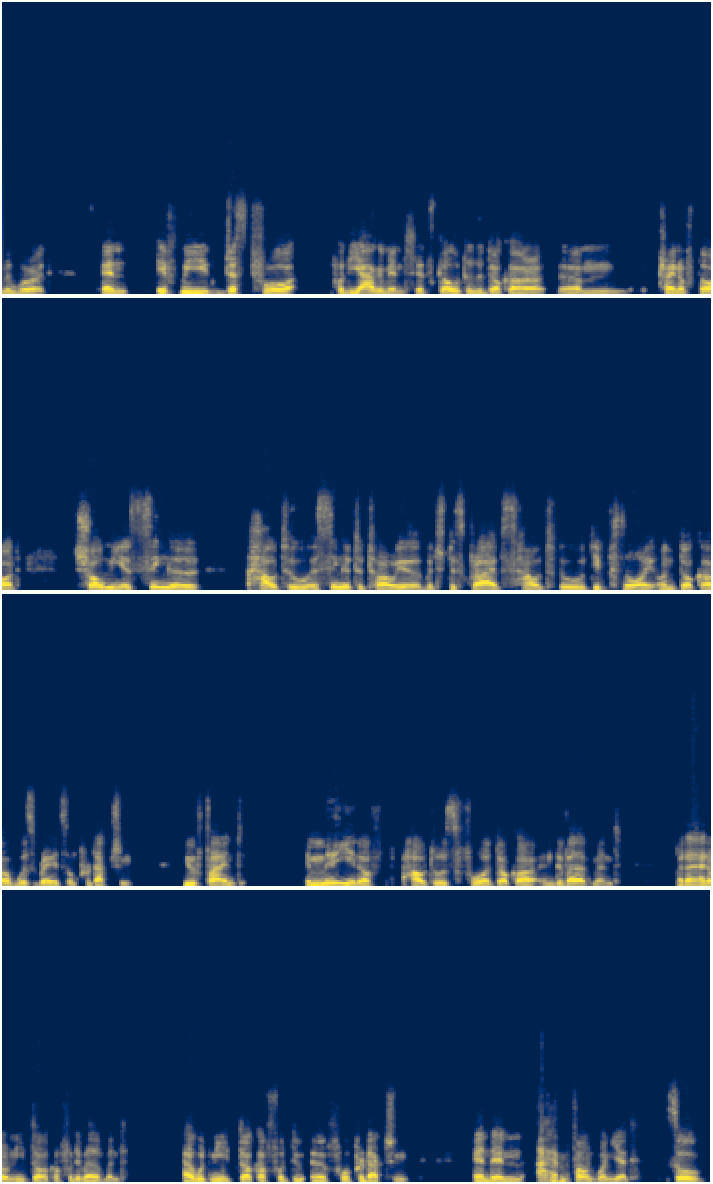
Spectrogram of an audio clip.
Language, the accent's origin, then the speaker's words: English; Germany; I'm from Germany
